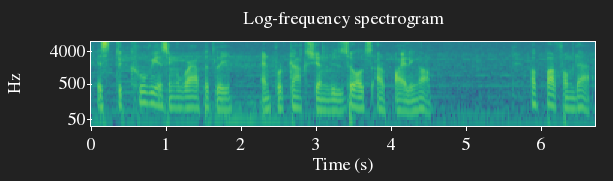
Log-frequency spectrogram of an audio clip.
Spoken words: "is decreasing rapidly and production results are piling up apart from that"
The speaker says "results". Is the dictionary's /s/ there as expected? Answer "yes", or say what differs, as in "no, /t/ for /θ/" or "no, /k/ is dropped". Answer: yes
